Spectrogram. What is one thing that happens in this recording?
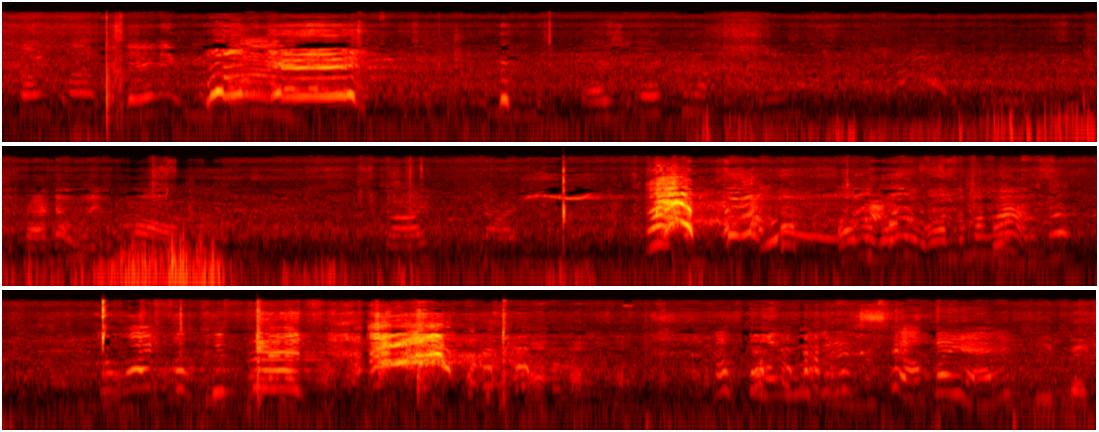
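Children shout and call out nearby, outdoors.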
